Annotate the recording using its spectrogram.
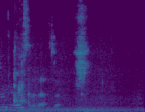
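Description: Faint, indistinct whispered or off-microphone talk, with a few short soft noises and a brief hiss about a second in.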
